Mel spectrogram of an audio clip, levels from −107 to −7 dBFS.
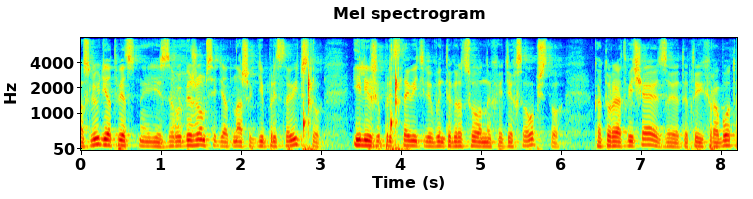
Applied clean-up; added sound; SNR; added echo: none; Drip / Water; 1 dB; none.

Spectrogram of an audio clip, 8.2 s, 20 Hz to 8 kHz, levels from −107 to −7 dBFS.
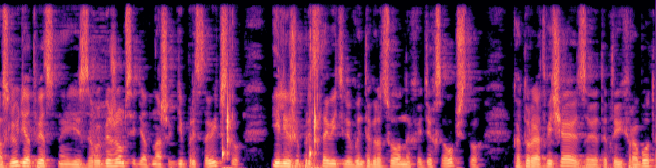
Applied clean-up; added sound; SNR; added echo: classical method Wiener filter.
